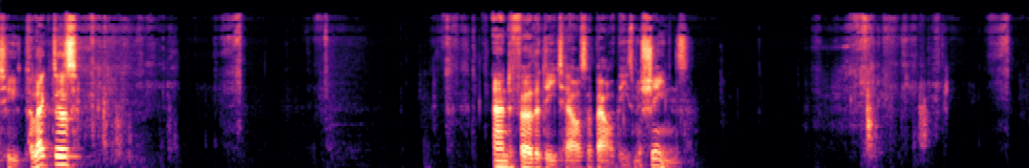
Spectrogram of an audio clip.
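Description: Paper pages rustle softly as they are turned.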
